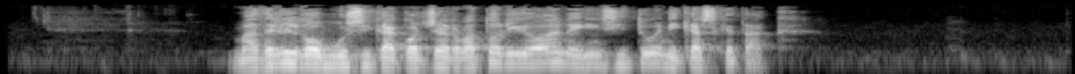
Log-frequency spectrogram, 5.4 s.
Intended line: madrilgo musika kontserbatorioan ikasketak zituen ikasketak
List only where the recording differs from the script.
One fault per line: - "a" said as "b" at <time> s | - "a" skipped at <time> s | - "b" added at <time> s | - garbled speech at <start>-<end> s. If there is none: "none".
- "ikasketak" said as "egin" at 2.9 s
